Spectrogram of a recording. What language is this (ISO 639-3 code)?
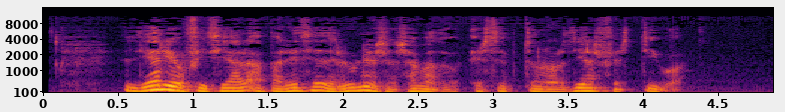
spa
